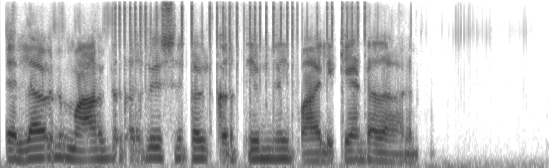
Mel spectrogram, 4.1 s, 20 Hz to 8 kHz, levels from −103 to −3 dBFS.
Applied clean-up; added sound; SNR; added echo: neural diffusion model UNIVERSE++.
